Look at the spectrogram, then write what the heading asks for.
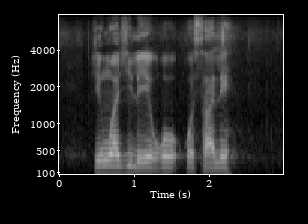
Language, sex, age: Northern Sotho, male, 22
